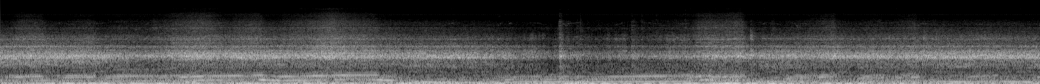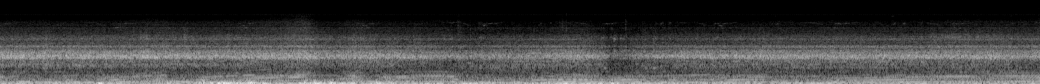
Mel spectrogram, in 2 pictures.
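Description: Drift car's engine revving up and down hard, heard from inside the cabin, pitch climbing and dropping again and again as the throttle is worked through slides, with a steady high whine over it. A few louder knocks come about midway through.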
